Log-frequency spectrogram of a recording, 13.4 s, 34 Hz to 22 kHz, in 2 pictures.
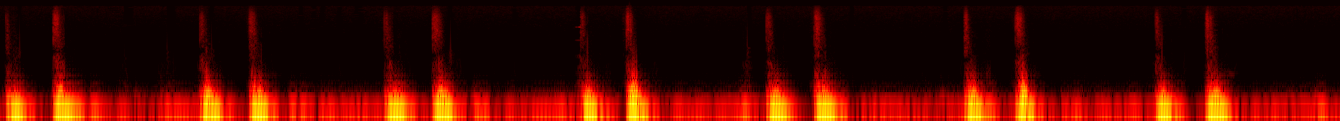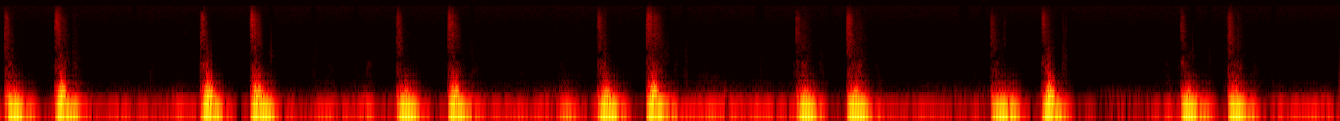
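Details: Normal human heartbeat at medium speed: steady paired lub-dub thumps at about 62 beats a minute in a regular rhythm.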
